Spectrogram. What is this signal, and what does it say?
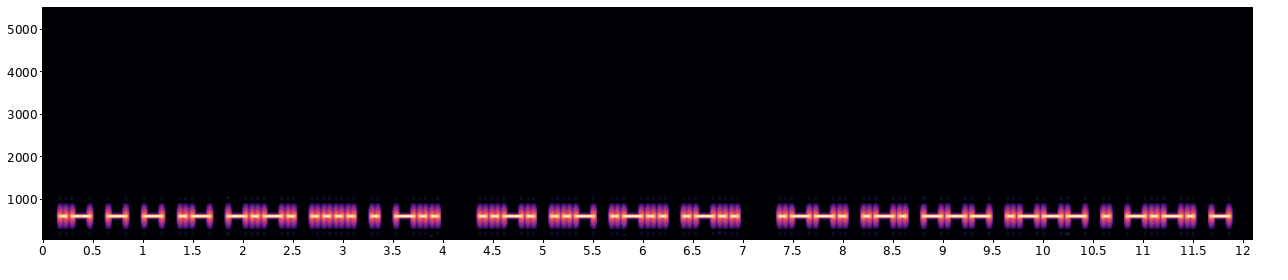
Morse code, heard as a keyed tone, about 20 wpm, 600 Hz. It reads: ATTACHED FULL PROJECT
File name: cw-books / winnie-the-pooh / winnie-20wpm-page-0114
